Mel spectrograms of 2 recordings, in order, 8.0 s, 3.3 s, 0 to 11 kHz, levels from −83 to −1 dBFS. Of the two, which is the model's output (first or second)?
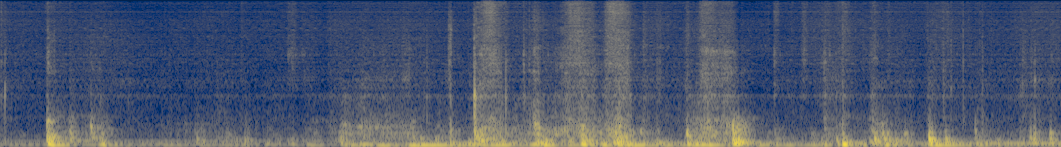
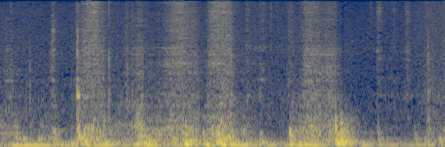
first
